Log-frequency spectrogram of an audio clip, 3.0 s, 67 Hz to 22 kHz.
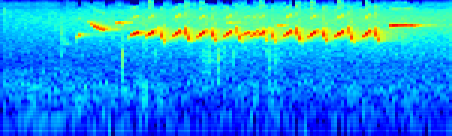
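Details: Eurasian wren singing in the San Miguel de Daño neighbourhood of Zamudio on 4 December 2019; a thin opening whistle, then a rapid high trill of repeated sweeping notes lasting about two seconds, closing on a short high whistle.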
